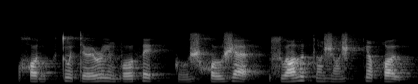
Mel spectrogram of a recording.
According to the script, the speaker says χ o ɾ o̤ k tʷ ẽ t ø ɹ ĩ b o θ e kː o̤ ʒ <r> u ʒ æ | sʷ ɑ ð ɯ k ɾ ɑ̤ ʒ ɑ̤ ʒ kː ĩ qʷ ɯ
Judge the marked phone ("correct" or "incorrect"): incorrect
